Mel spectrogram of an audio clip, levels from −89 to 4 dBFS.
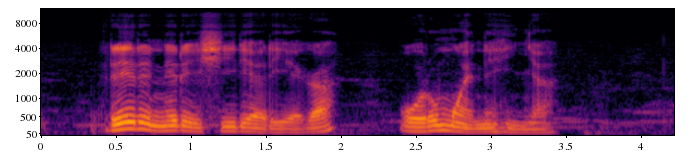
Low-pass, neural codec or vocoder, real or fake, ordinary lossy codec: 10.8 kHz; none; real; Opus, 64 kbps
